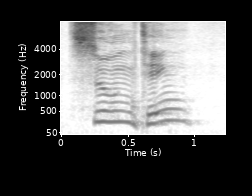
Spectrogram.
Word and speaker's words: Song Ting: Say his name again. – It starts with a T. Song Ting. – Song Ting.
